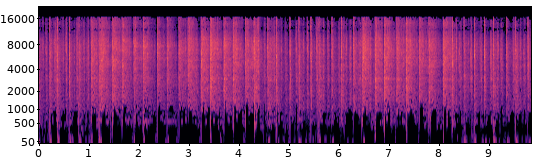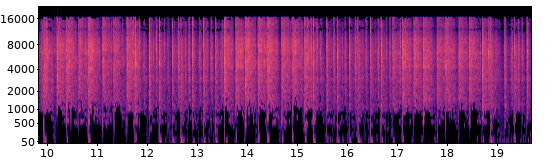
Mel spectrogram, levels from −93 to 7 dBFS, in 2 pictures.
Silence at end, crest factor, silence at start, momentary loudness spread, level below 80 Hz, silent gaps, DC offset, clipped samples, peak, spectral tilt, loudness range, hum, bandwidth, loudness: 0 s; 22 dB; 0 s; 5 LU; -60 dBFS; none; under 0.1%; under 0.1%; 0 dBFS; 4 dB/octave; 1 LU; none; 17 kHz; -19 LUFS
